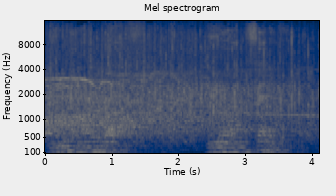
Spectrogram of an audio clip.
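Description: Large stadium crowd applauding, with a deep male narrator's voice over the public address speaking two slow, drawn-out phrases above it.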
